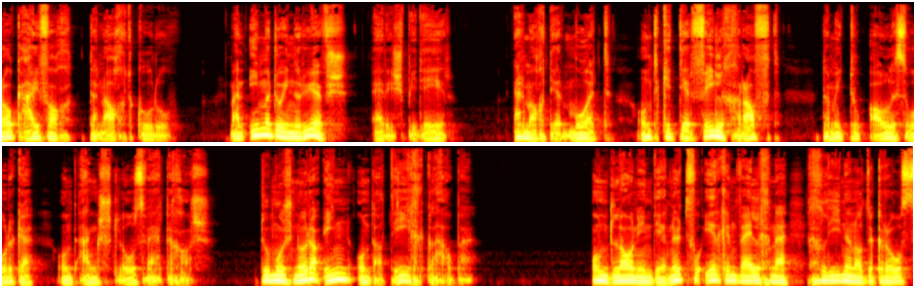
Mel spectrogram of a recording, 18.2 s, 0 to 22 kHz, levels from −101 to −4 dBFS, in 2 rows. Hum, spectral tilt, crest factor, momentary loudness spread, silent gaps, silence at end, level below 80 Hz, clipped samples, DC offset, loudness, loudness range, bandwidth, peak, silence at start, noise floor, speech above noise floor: none; -5.5 dB/octave; 18 dB; 14 LU; none; 0 s; -36 dBFS; under 0.1%; under 0.1%; -19 LUFS; 4 LU; over 20 kHz; -2 dBFS; 0 s; -81 dBFS; 63 dB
